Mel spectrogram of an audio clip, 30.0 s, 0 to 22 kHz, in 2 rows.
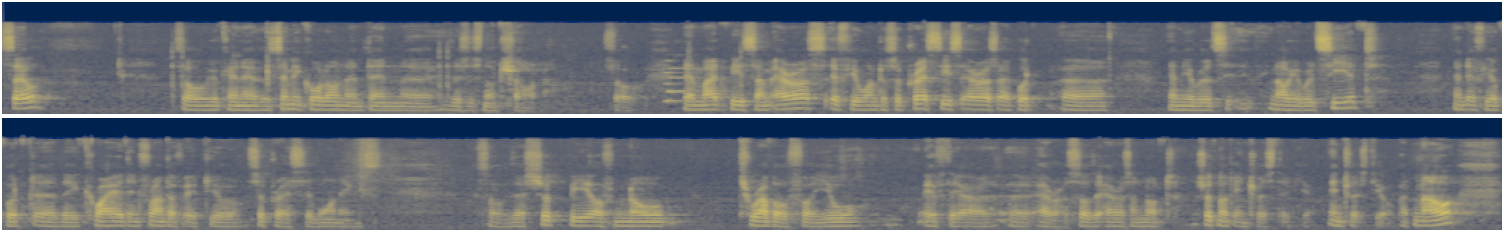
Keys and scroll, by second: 2.2 shift+,, 4.6 BackSpace, 10.6 BackSpace, 14.8 super+z.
